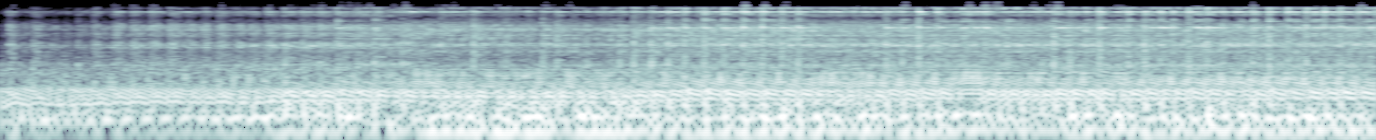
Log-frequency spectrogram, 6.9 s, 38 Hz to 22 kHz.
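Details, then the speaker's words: About 19-year-old boggy Stihl MS170 chainsaw that needs a lot of fuel: raspy buzz climbs unevenly and never settles, with a boggy, labouring note; an air leak is found, and the carburetor is believed good. "right, so we obviously got a air leak. Well, as you see that last time, I choked it right out with a quick spray. So, pretty sure the carburetor is good."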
